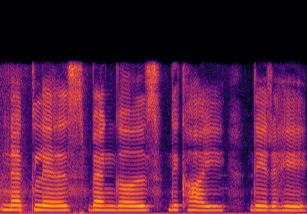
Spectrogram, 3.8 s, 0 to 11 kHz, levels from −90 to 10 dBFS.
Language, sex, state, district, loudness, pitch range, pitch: Hindi, female, Himachal Pradesh, Shimla, -14 LUFS, 210-230 Hz, 220 Hz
